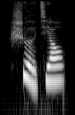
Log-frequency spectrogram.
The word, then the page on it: 社交: shè jiāo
